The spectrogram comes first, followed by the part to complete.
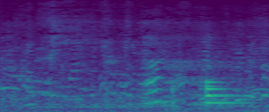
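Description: Indistinct talking and chatter, with a steady held note coming in near the end.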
